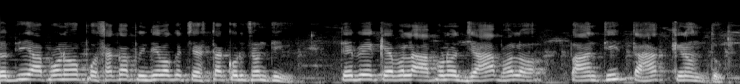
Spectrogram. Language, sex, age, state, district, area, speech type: Odia, male, 60+, Odisha, Bargarh, urban, read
